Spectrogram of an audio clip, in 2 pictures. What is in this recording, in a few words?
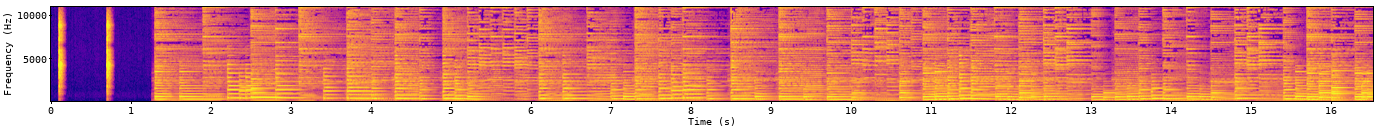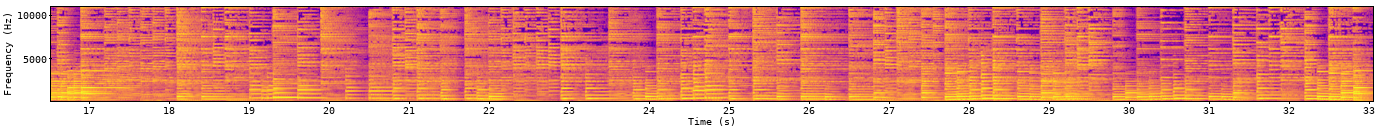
Allegro Full Tempo with Solo, Alto Sax; Frederick the Great - Adagio and Allegro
